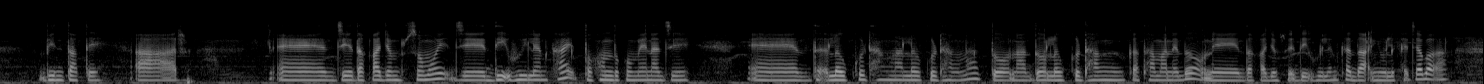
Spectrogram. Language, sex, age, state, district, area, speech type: Santali, female, 18-30, West Bengal, Uttar Dinajpur, rural, spontaneous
